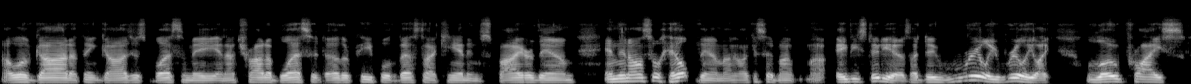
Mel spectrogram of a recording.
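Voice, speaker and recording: With a lowish voice at normal speed and no room sound, a middle-aged actor chats as an interview guest. His talk is cheerful and meandering, with frequent restarts.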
